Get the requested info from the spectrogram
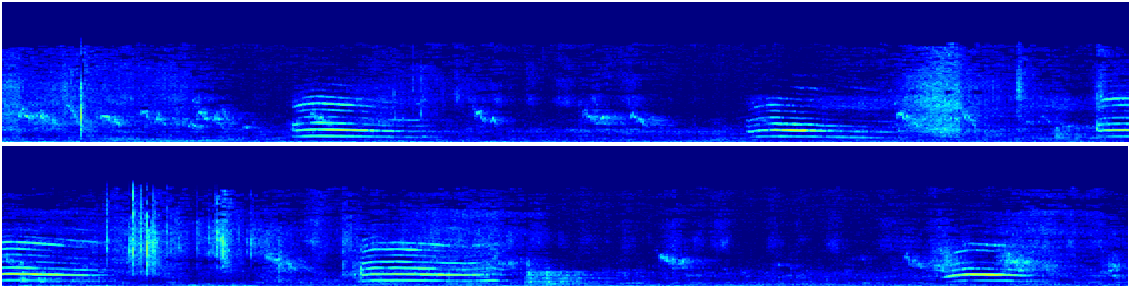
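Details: Cat blind in the left eye, hiding beneath a mixer truck when called; a series of five or six brief, slightly falling meows spaced roughly two seconds apart, with steady low background noise outdoors.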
